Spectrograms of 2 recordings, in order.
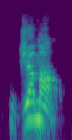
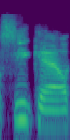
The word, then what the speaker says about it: Cemal: So Jamal, Cemal is Jamal, is my name, right? But in kindergarten, no one could pronounce Jamal. It was Cemal, Cecal, Camel. Because it's spelled, Cemal, but then with the pronunciation. I love it because then people the C is like a J.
